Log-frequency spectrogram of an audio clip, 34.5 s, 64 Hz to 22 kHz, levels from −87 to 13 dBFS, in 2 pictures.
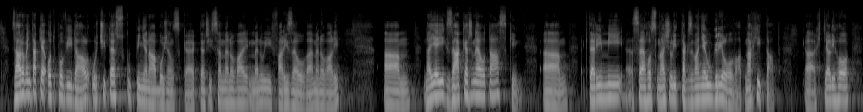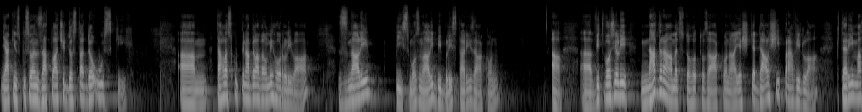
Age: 40-59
